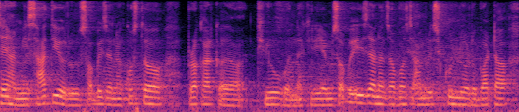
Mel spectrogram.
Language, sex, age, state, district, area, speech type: Nepali, male, 18-30, West Bengal, Darjeeling, rural, spontaneous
